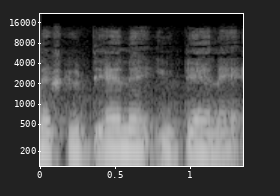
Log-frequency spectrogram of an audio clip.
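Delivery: ordinary delivery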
